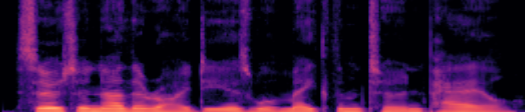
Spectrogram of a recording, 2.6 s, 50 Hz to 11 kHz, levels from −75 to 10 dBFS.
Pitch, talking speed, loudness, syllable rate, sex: 195 Hz, 185 wpm, -16 LUFS, 4.4 syllables/s, female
